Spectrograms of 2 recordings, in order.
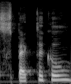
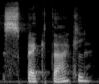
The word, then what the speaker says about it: Spectacle: is people call it spectacle but it's in the title it's you need to pronounce it a la french so it's spectacle see if i if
